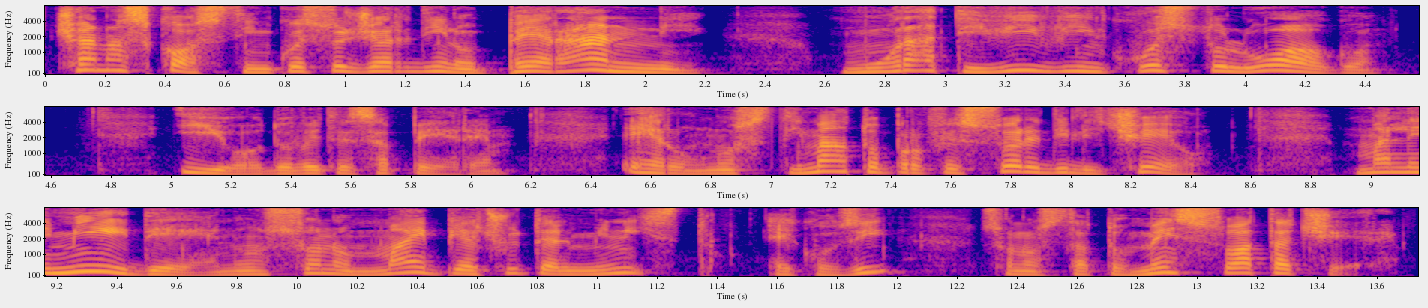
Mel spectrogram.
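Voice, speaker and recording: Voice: medium pitch, normal speed, slightly rough, dry recording, studio quality. A narrator doing a kindly eccentric old doctor. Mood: reassuring. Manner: calm, reassuring speechmaking. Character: kindly eccentric male doctor, former professor.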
